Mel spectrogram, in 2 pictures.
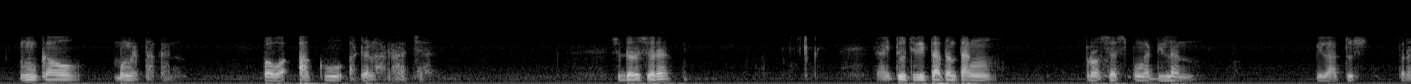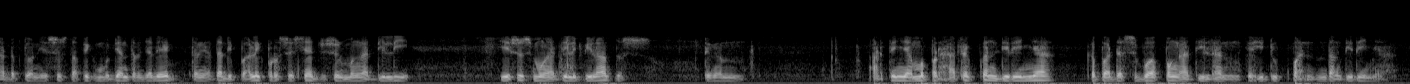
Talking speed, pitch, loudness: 85 wpm, 110 Hz, -26 LUFS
